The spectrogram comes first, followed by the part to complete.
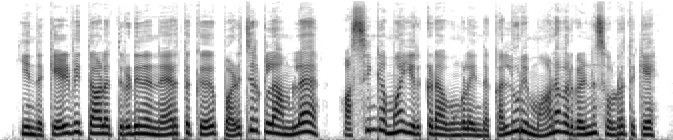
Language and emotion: Tamil, disgusted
